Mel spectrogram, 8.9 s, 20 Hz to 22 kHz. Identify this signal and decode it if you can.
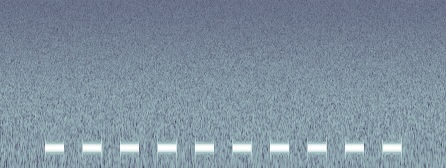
Telephone call progress tone (as in the UK, Australia and similar networks), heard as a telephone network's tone, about 400 Hz, 0.375 s on and 0.375 s off. Busy tone.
